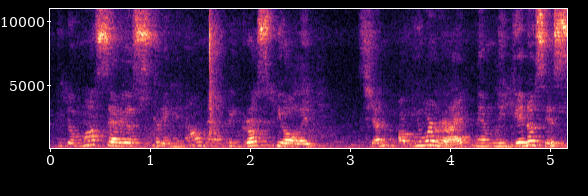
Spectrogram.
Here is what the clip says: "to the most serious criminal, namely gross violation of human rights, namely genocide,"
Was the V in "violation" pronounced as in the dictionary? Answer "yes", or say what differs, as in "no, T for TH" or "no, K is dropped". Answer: no, B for V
